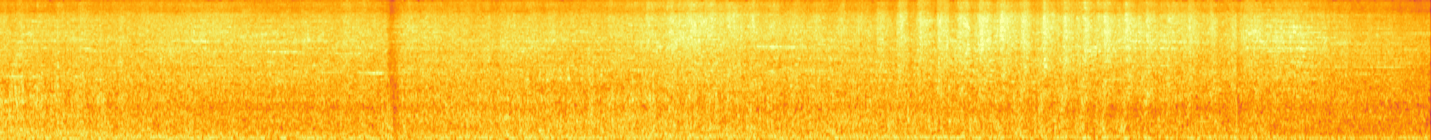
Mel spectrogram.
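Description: Freight train tank cars rolling past at close range: steel wheels clacking rhythmically over rail joints above a steady low rumble, with one sharp click about four seconds in. The sound eases slightly near the end as the last cars go by.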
